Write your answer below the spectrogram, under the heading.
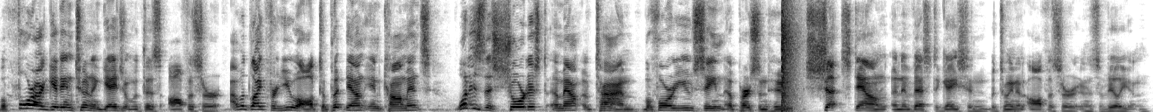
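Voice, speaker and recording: A loud man at medium pitch talks at a moderate pace with hardly any pauses. His pitch swings very widely, and background noise is noticeable. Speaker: YouTuber filming police interactions. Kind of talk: confrontational on-camera exchange.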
